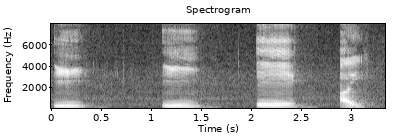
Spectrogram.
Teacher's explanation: उच्चारण के समय जीभ का आगे वाला जो भाग है वो ऊपर की ओर उठता है। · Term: अग्र स्वर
